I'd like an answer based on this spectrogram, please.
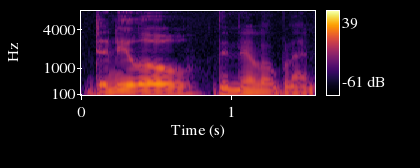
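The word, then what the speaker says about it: Danilo Blandón: How do you pronounce the name? Blandon. Danilo Blandon.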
